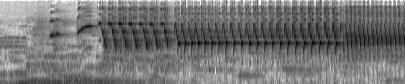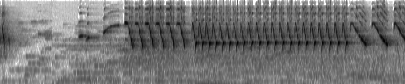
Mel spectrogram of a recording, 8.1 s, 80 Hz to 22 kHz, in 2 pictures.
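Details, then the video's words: Canary delivering long continuous song for training other canaries: a soft opening, a sustained fast rattling trill lasting about three seconds, a short gap, then another rapid trill ending in quick sweeps. "Kicau Burung Kenari 148 II LUAR BIASA GACOR PANJANG Cocok untuk Masteran"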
